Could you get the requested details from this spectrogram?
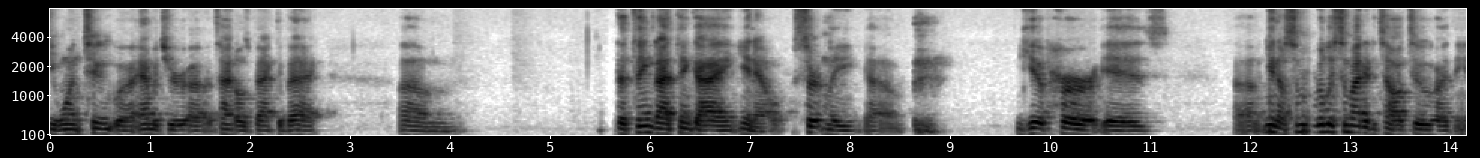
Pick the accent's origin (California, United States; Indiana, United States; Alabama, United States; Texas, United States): California, United States; San Diego; So everybody thinks I'm a city slicker, right? I'm from San Diego.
